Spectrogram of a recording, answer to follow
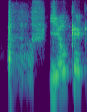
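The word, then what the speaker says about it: Jokić: my god they have him starting my goodness yokick a rare complete miss complete mist of the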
